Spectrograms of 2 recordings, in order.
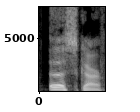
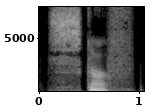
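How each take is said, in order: First: An extra vowel sound comes before the word. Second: The word starts directly with the s sound. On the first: The speaker calls it wrong. "there's no E, not a scarf" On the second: The speaker calls it right. "No, no"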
